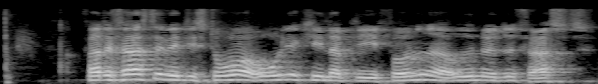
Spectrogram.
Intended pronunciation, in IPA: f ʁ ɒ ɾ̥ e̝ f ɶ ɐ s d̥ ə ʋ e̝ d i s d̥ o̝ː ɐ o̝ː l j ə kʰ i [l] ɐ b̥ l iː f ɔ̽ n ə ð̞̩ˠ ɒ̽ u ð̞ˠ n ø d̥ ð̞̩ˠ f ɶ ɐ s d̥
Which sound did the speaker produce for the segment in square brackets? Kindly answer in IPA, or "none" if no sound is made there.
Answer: l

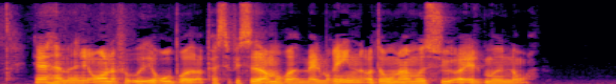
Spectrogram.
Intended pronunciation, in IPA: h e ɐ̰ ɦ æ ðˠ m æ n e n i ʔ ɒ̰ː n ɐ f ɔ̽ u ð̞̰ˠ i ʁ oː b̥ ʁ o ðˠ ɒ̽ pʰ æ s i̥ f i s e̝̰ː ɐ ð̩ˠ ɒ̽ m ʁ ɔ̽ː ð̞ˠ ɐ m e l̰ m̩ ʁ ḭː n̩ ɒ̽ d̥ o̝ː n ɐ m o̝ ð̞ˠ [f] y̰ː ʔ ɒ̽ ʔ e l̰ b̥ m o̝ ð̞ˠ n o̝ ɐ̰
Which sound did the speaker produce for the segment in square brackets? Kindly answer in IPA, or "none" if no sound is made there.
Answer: s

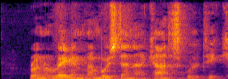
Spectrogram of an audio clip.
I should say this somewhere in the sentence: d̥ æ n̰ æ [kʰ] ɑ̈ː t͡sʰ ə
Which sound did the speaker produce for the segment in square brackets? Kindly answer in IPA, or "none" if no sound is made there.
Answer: kʰ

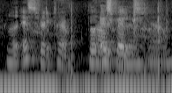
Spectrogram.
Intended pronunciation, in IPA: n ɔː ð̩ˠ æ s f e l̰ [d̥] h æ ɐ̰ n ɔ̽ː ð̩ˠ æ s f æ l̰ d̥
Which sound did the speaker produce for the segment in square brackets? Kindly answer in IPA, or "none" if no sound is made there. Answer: d̥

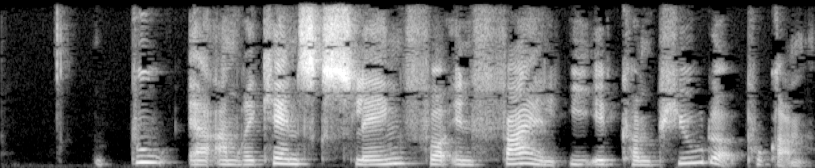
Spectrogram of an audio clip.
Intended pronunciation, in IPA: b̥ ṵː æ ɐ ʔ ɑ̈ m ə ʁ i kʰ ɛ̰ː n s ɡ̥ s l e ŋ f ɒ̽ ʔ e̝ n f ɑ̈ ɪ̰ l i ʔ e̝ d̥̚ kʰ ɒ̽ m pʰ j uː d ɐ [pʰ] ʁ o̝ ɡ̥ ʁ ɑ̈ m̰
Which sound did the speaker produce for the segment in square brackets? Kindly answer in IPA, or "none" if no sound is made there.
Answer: pʰ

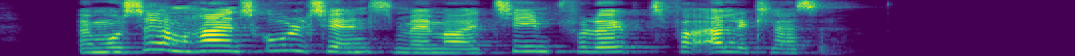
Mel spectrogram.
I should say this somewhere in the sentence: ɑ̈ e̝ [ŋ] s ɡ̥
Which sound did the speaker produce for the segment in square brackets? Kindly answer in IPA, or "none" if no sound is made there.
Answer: n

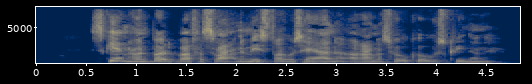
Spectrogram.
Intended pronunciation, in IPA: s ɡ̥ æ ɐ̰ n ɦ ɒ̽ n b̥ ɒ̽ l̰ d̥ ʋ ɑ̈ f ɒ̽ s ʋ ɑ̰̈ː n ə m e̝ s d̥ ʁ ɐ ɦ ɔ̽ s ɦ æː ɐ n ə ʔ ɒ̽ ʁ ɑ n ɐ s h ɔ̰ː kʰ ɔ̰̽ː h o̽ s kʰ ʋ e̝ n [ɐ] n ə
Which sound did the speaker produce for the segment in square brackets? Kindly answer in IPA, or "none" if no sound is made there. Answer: ɐ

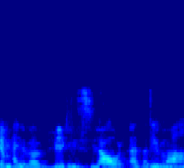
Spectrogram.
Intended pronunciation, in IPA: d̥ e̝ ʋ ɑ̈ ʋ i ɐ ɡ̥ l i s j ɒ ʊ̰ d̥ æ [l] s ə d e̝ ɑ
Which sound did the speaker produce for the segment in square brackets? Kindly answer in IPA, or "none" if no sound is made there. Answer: l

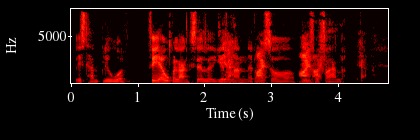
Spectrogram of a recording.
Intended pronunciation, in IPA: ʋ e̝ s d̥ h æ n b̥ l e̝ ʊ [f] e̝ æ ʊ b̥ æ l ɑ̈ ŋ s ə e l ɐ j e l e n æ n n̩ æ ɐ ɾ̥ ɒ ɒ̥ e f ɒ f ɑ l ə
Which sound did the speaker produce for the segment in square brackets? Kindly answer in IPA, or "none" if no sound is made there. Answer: f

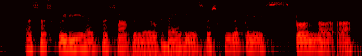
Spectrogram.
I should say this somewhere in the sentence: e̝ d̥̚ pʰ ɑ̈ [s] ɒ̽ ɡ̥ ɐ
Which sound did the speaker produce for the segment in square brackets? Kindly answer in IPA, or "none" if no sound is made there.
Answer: s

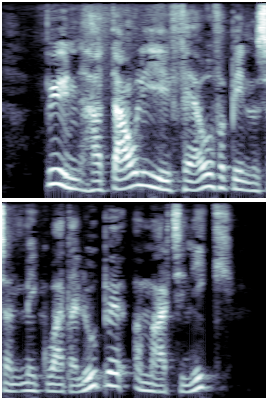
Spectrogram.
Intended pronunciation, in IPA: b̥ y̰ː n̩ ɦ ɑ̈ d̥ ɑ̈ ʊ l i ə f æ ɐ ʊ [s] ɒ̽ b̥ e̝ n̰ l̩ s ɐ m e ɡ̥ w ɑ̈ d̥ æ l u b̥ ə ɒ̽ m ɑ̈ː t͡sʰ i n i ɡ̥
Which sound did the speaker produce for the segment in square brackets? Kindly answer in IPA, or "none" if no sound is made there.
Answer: f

